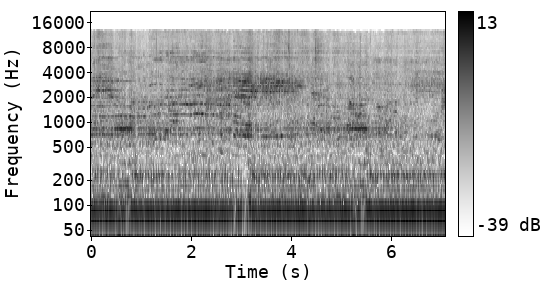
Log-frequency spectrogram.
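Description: Loud electronic dance music with a heavy thumping bass plays.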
